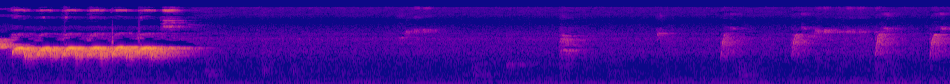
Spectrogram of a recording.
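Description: A White-eared Bulbul gives one loud, bubbling, warbled phrase lasting over a second, then a few soft, brief chirps spaced a second or so apart.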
